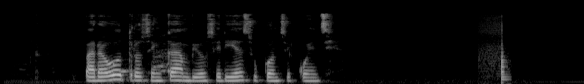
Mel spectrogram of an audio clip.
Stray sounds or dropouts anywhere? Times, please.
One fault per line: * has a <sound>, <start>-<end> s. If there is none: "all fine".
* has a thud, 4.8-5.1 s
